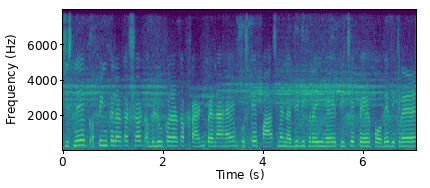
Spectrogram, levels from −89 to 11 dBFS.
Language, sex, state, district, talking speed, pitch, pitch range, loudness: Hindi, female, Maharashtra, Mumbai Suburban, 195 wpm, 245 Hz, 235-255 Hz, -13 LUFS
